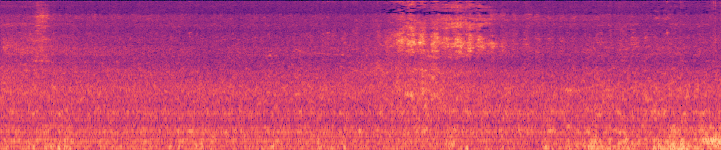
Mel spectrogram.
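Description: Motorcycle engines hum steadily close by.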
